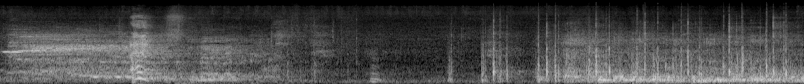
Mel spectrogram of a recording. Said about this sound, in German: Oh, er reitet davon.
